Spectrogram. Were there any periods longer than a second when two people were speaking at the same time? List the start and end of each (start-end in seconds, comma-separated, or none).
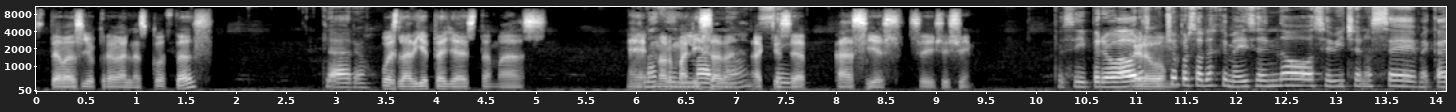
6.0-7.6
